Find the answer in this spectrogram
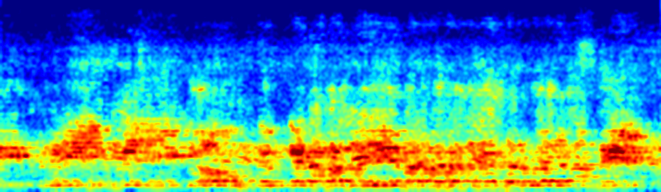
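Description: Priests chanting Sanskrit homam mantras, a steady recitation with long held notes.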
